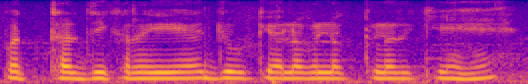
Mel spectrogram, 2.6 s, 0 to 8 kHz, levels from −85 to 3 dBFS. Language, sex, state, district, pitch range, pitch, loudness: Hindi, female, Uttar Pradesh, Shamli, 215-220 Hz, 215 Hz, -16 LUFS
